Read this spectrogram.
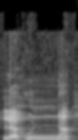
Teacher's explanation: ہا کی پیش کو نون مشدد کے ساتھ ملاتے ہوئے غنہ کرنا ہے اور زبر کو بغیر کھینچے ہوئے ادا کرنا ہے۔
